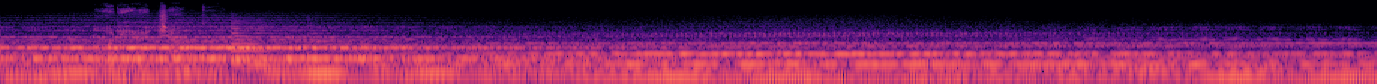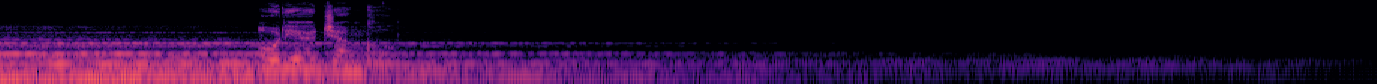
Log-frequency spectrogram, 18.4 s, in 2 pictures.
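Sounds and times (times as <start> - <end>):
creepy ambient music: 0.0 - 13.8.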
